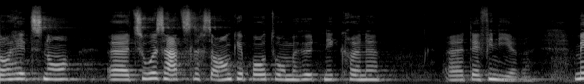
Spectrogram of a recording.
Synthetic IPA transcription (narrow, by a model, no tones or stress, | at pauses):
ɔɦɛtt͡snɔɛt͡suːəzɛt͡slɪχsɑnɡebotvoməɦʏtnɪt̚kʰœnə | ɛd̥efiniəʁəmɪ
